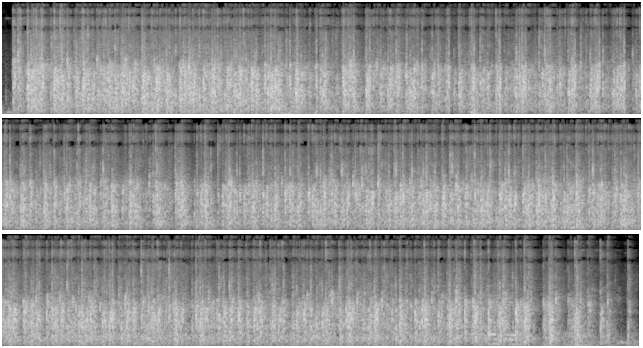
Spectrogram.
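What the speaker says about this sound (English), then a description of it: "give one more round of applause to Sheriff David Beth" Indoor audience at a sheriff's law enforcement award ceremony clapping hard, a dense and loud round of applause that holds steady for the whole stretch with no talk.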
